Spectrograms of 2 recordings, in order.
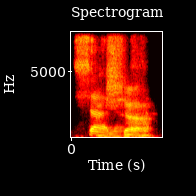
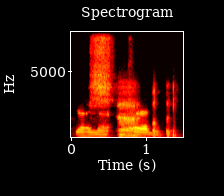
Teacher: Shin tu biar tengah lidah kita angkat ke langit. Tengah lidah.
